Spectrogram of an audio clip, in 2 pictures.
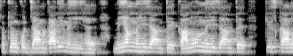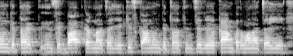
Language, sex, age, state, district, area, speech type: Hindi, male, 30-45, Uttar Pradesh, Prayagraj, urban, spontaneous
